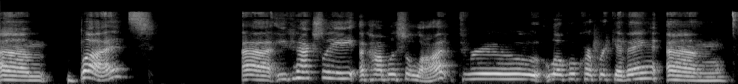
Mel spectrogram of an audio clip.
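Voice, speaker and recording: Against a quiet background, a woman with a fairly high pitch speaks very slowly with lively intonation. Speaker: fundraising consultant. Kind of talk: online workshop presentation.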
